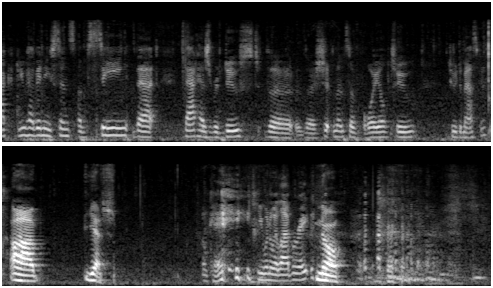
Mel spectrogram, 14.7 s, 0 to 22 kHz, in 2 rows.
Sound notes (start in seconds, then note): 10.6 laughter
